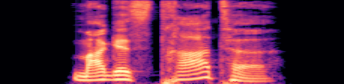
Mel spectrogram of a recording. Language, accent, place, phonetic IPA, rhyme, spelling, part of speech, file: German, Germany, Berlin, [maɡɪsˈtʁaːtə], -aːtə, Magistrate, noun, De-Magistrate.ogg
- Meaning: nominative/accusative/genitive plural of Magistrat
